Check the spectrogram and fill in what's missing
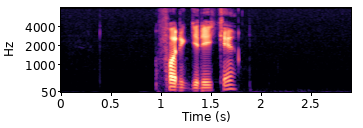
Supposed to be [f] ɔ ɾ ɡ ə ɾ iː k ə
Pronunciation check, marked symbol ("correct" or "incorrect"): correct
